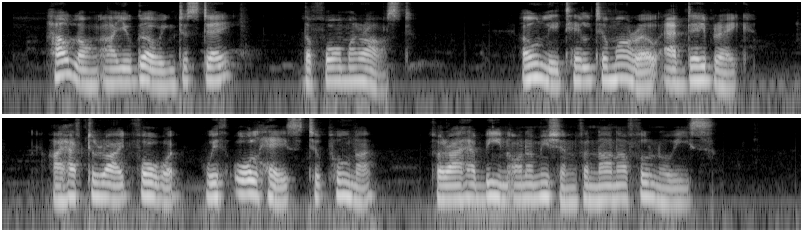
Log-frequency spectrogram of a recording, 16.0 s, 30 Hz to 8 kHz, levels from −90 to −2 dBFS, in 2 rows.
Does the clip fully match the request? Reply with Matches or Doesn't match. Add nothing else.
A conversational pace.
Doesn't match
